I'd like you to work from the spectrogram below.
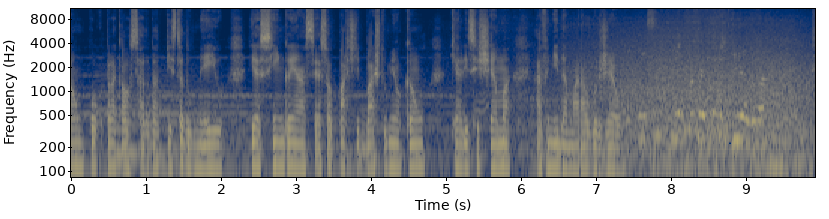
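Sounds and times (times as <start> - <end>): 
speech: 0.0 - 9.9
dense city traffic rumbling on an urban roadway: 5.8 - 9.9.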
